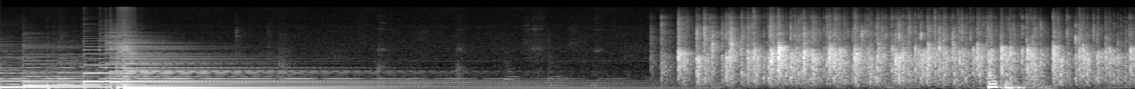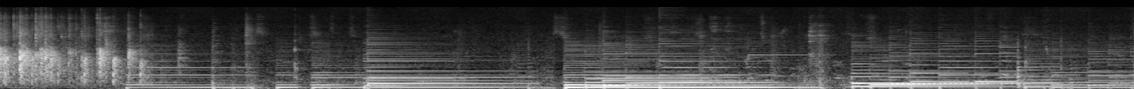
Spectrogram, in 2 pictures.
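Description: Acoustic guitar's last chord ringing out and fading away, then audience applause for about eight seconds from about eight seconds in. After that, single notes and chords are picked on the acoustic guitar and left to ring, with short pauses between them.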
